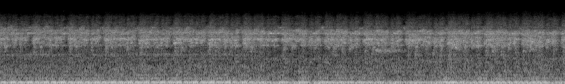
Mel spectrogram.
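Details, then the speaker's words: High-mileage Chevrolet (266,736 miles) at auction, just started: rough idle with scratchy high squeal over engine note that doesn't stop with AC on; sounds like worn, slipping accessory belt. "Oh, that sounds like crap. That sounds awful. Hopefully that goes away."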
